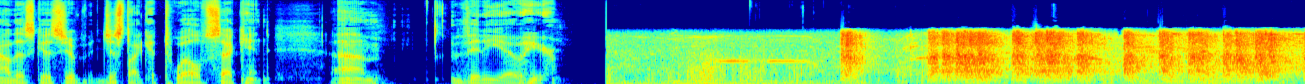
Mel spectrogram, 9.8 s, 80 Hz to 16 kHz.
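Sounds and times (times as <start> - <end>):
speech: 0.0 - 4.3
rapid series of sharp gunshots outdoors: 6.3 - 9.7.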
